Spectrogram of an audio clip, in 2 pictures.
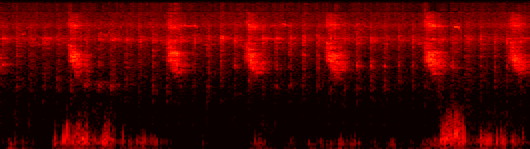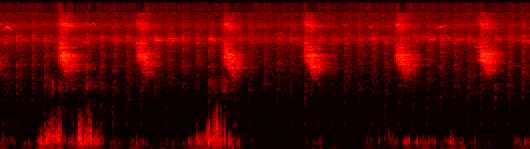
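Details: Common myna chicks begging as their mother feeds them, giving harsh, raspy bursts in uneven surges every second or two, with thin high chirps repeating steadily behind.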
